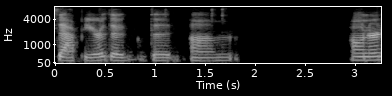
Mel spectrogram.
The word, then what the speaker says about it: Zapier: and it's it's pronounced zappier the the um owner said it's it's zappier because it makes you happier but it helps you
